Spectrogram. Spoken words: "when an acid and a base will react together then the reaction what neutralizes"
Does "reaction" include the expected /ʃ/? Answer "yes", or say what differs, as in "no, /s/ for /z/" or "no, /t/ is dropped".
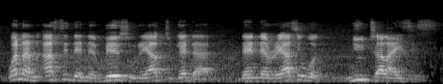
no, /s/ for /ʃ/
